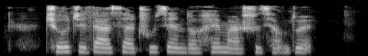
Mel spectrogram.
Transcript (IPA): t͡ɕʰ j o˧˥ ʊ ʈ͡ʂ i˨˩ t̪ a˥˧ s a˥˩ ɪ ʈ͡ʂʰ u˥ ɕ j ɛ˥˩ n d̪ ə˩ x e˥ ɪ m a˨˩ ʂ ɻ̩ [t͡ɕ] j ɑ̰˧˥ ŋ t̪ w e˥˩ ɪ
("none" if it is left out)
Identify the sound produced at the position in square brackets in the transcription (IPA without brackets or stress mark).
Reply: t͡ɕʰ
